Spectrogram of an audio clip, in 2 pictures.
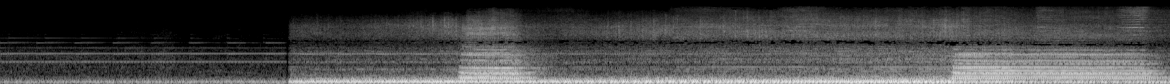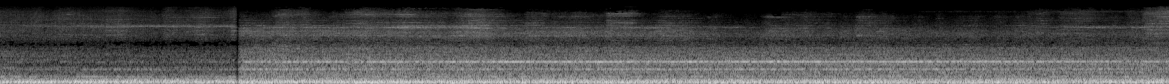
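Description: Diesel locomotive of a double-stack container freight train passing close by, its engine rumble loud and heavy. It sounds its air horn in a short blast about five seconds in, then a longer blast about ten seconds in. The train keeps rolling past with a steady rumble.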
